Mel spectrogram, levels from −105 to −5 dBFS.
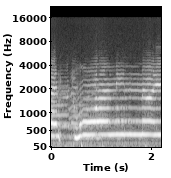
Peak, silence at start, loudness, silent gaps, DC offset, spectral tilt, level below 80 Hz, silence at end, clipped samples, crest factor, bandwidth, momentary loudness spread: -4 dBFS; 0 s; -12 LUFS; none; under 0.1%; -7 dB/octave; -38 dBFS; 0 s; under 0.1%; 8 dB; 5.2 kHz; 5 LU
